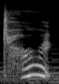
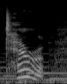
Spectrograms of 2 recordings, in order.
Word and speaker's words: Tarot: No, it's turret cards, isn't it? Tarot. Oh my god, I'm pronouncing it wrong.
